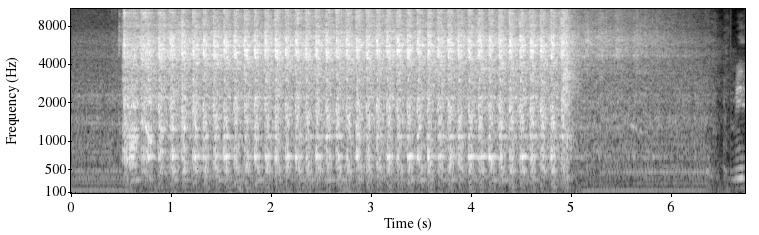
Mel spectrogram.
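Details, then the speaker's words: Toyota Celica, possibly cold, fuel gauge shows fuel: even rapid cranking, about three pulses a second for four seconds, never fires; owner suspects a bad fuel pump behind the seat, not heard or felt priming. "all right so the fuel pump is bad i didn't hear it turning on i didn't feel it turning on and it's like right behind the seat"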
